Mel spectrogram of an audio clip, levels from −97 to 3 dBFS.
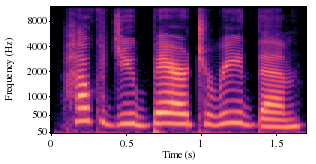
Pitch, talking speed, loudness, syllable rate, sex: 255 Hz, 245 wpm, -16 LUFS, 4.2 syllables/s, female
